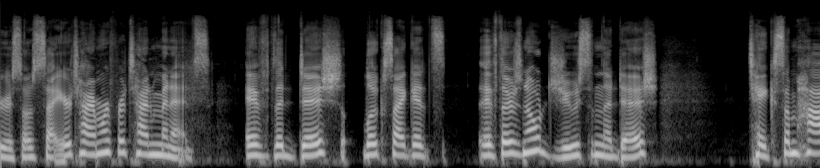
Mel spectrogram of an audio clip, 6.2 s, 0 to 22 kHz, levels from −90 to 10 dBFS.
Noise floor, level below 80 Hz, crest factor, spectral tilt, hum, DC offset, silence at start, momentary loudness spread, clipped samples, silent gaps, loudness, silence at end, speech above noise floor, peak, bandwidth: -59 dBFS; -62 dBFS; 16 dB; -3.5 dB/octave; none; under 0.1%; 0 s; 6 LU; under 0.1%; none; -20 LUFS; 0 s; 39 dB; -4 dBFS; 15.5 kHz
